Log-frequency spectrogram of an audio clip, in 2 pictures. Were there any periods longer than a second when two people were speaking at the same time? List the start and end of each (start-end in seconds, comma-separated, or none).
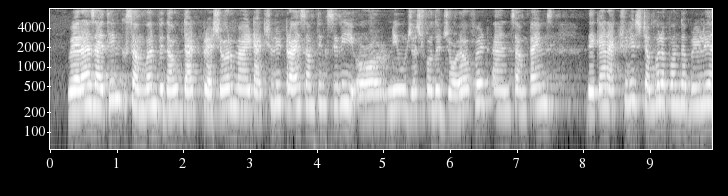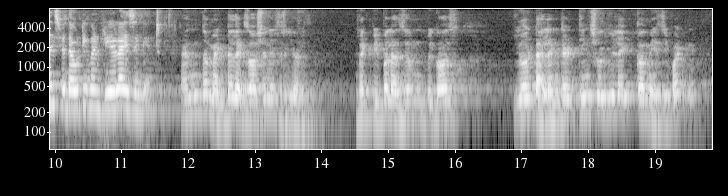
none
